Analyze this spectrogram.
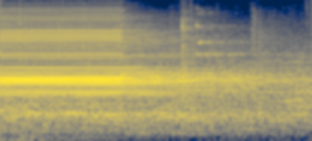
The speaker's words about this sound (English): At the buzzer, let's see if they're going to call it the end of the quarter or they're going to call a foul.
